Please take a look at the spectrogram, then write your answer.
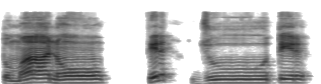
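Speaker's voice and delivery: मनो and ज्योतिर said slowly, syllable by syllable; slow careful pronunciation. Shown as a demonstration. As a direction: stretch out मनो, then ज्योतिर. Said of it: "सबसे पहले हमारे सामने शब्द है मनो".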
